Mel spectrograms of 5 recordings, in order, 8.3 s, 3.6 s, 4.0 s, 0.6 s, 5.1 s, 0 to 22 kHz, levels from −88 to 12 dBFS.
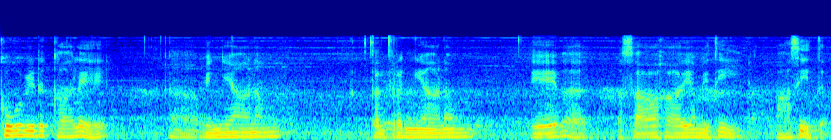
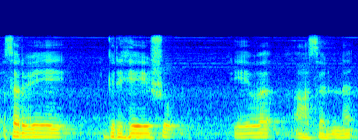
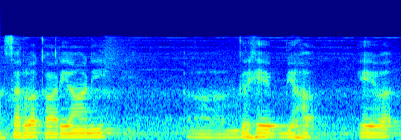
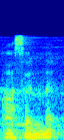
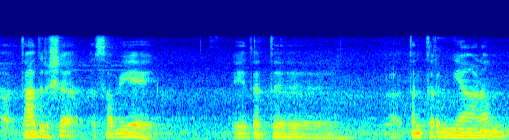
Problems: background sounds at intervals, continuous background conversations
